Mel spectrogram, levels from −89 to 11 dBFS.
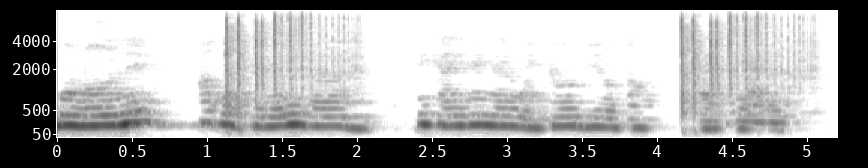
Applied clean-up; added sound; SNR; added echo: classical method WPE with log-MMSE.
